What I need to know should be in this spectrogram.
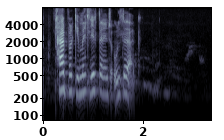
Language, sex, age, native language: Icelandic, male, 18-19, Polish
